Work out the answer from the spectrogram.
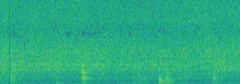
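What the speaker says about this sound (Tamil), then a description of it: "பச்சை மிளகாய் வதங்கிட்டு இப்ப இந்த தக்காளியை போட்டுக்கிறேன்." Tomatoes frying in hot oil with green chillies and curry leaves for tomato rice: a steady close sizzle broken by a few soft stirring scrapes of a spoon in the pan.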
